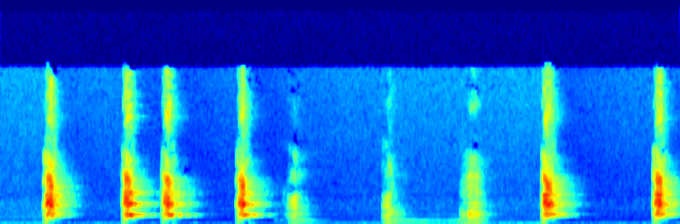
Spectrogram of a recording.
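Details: Colin the Welsh Terrier pup faces a cardboard box, mixing sharp barks with a low grumbling growl and a rising, wavering whine in the middle, roughly one bark per second.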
